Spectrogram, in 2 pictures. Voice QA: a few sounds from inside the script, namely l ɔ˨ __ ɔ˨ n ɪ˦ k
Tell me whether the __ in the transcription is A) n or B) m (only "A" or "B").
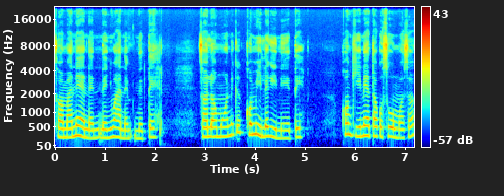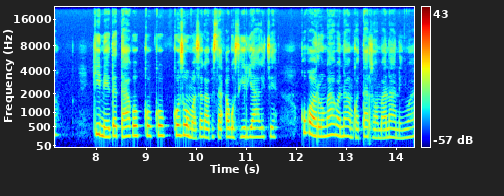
B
